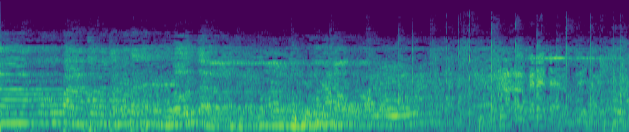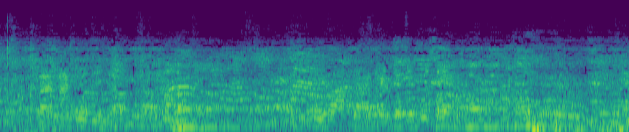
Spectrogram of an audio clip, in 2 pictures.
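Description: A crowd of children chatters and calls out nearby.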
